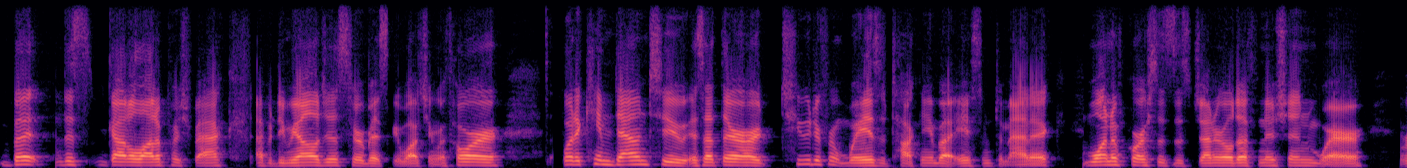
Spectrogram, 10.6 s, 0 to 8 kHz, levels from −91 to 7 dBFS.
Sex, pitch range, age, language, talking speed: male, 130-160 Hz, 20-39, English, 220 wpm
